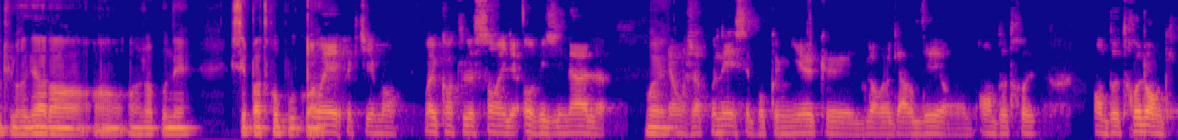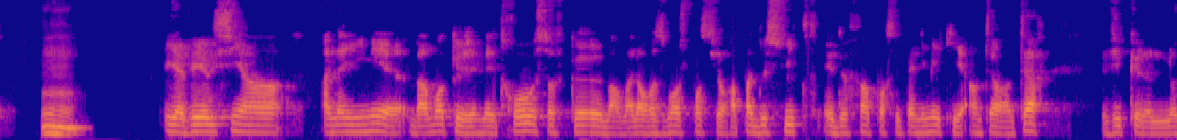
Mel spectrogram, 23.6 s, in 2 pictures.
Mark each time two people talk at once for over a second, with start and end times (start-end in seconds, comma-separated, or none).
none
